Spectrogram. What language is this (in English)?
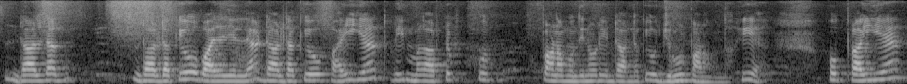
Dogri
